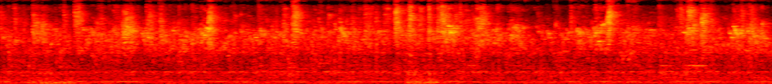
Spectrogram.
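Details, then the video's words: Pet budgerigars in their home play area, continuous busy chattering of scratchy chirps and warbles from several birds, with brief wing flutters. "Sonidos de periquitos Australianos"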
